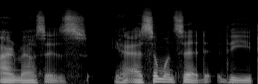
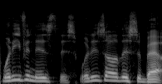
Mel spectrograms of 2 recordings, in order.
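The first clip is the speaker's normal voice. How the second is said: feigned bewilderment, high-pitched and puzzled; 8 semitones higher than usual. Mocking people who act confused about online creators: mock-confused voice. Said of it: "where they just act so confused".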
